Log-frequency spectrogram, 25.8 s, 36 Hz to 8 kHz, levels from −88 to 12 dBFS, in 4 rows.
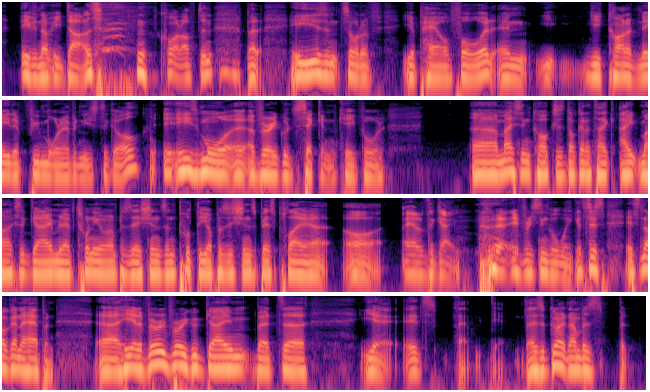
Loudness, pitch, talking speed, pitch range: -15 LUFS, 110 Hz, 210 wpm, 105-120 Hz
